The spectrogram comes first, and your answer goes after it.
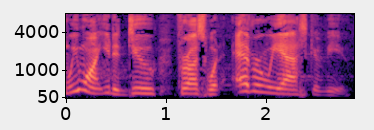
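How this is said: The line is read in a bossy, demanding tone.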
